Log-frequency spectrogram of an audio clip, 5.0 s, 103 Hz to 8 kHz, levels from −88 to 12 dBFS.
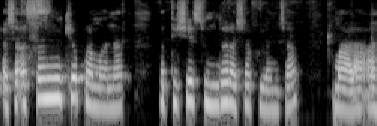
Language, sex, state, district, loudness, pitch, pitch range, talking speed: Marathi, female, Maharashtra, Pune, -15 LUFS, 225 Hz, 205-260 Hz, 120 wpm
